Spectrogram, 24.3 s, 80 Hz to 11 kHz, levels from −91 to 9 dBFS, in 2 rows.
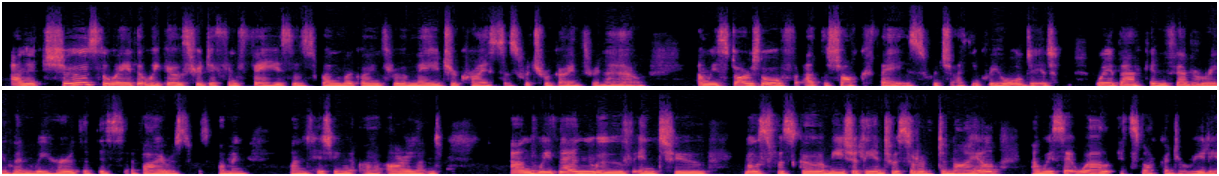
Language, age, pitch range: English, 60-79, 145-170 Hz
